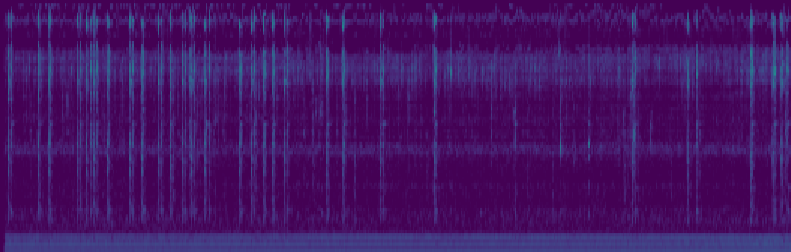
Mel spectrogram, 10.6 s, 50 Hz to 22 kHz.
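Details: Lay-Z-Spa hot tub: steady pump hum with rapid, uneven clicking, about three a second, from a faulty water flow sensor causing a constant E02 error.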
